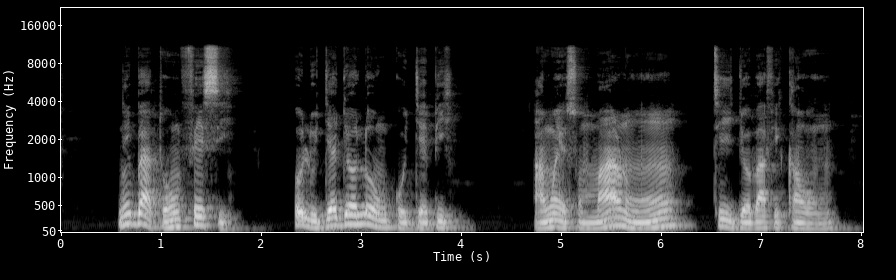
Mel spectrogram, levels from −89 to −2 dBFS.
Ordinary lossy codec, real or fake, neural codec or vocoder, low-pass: none; real; none; 10.8 kHz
